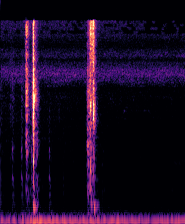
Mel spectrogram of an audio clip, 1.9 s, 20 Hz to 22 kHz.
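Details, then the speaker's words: 2006 Pontiac Solstice no-start, only key, clutch in, theft deterrent light on solid: sharp relay clicks under the dash with key turned, gauges sweep, no radio, no cranking; theft deterrent system blocking the start. "I try, and then the gauges go up and down, but nothing. No radio. You come down here. When I do it, you can actually hear it clicking."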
